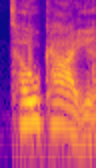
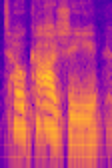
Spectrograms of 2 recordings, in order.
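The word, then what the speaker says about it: Tokaji: It is spelled with a J in there. It is not toki or tokajai. J is silent.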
